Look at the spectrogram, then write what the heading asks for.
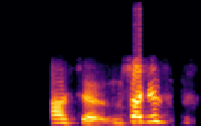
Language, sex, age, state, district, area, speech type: Kashmiri, female, 18-30, Jammu and Kashmir, Ganderbal, rural, conversation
